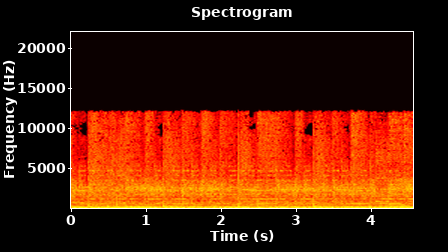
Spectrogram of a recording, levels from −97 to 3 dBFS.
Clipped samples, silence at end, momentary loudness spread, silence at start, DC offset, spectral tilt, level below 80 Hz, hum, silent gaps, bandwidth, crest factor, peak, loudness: under 0.1%; 0 s; 1 LU; 0 s; under 0.1%; -4 dB/octave; -36 dBFS; none; none; 12.5 kHz; 16 dB; -8 dBFS; -24 LUFS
